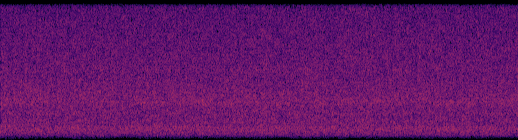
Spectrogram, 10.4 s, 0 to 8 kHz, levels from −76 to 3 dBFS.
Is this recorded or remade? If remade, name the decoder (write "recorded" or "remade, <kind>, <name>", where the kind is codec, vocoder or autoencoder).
remade, autoencoder, DAC-VAE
